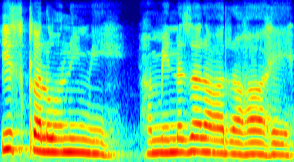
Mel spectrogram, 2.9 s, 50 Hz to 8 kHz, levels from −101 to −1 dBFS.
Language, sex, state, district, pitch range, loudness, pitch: Hindi, female, Uttar Pradesh, Shamli, 210-245 Hz, -16 LUFS, 230 Hz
